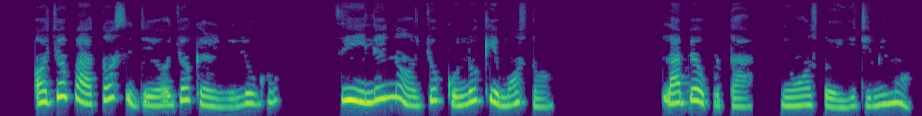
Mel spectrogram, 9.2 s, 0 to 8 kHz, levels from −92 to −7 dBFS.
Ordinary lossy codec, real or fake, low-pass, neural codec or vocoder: none; real; none; none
